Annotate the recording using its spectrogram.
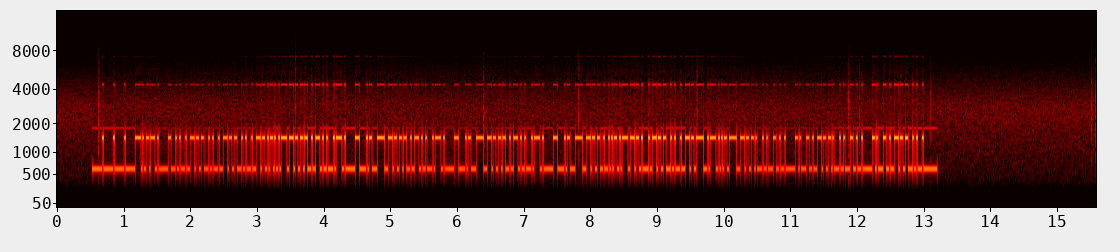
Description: RTTY (45.45 baud, 850 Hz shift), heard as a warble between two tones, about 1030 Hz centre, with static crashes. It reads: CQ CQ CQ DE LA3MBT LA3MBT LA3MBT PSE K CQ TEST G0GP G0GP CQ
